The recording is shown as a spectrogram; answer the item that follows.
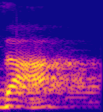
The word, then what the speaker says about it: the: যদি এই আর্টিকেলটির পরে এমন কোনো শব্দ আসে যেই শব্দটি শুরু হয়েছে ভাওয়েল দিয়ে, তাহলে এই আর্টিকেলটির উচ্চারণ হবে ভি। যেরকম দি ওল্ড ম্যান is sitting.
